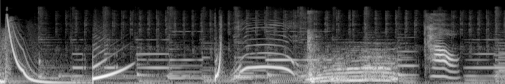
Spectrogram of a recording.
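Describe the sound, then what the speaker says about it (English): A cartoon cow moos in a long, loud call that slides downward, set among bright synthetic boings, plops and chiming music notes in a playful animal-sound sequence. "Cow."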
